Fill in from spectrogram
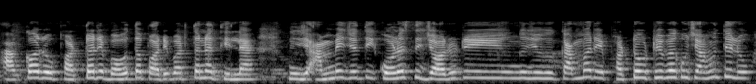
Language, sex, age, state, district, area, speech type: Odia, female, 18-30, Odisha, Kendrapara, urban, spontaneous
